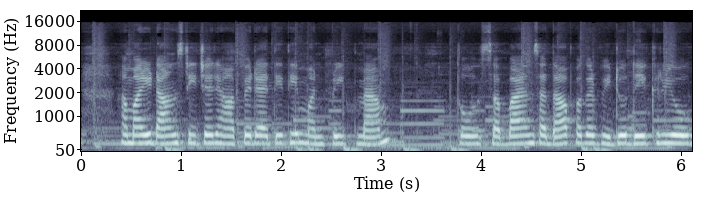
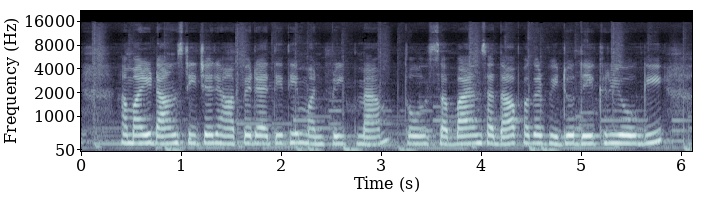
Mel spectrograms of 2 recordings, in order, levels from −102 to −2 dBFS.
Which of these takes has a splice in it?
second; 1 cut; at 3.1 s

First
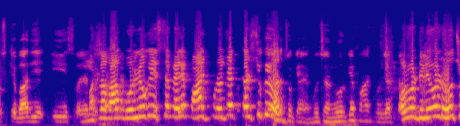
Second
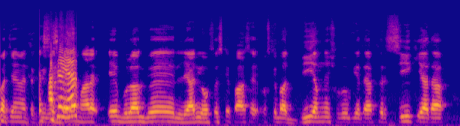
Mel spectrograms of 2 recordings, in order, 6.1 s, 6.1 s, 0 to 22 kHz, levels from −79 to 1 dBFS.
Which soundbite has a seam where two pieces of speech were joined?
second; 1 cut; at 1.0 s

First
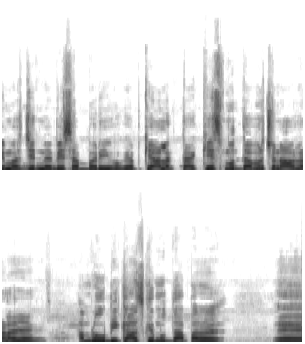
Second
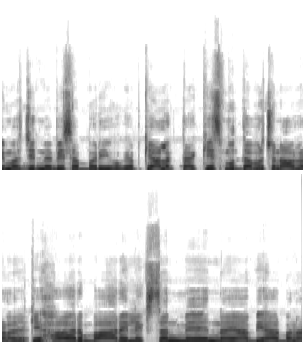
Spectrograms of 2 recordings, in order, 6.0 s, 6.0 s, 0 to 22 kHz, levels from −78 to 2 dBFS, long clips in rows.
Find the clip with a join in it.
second; 1 cut; at 3.2 s

